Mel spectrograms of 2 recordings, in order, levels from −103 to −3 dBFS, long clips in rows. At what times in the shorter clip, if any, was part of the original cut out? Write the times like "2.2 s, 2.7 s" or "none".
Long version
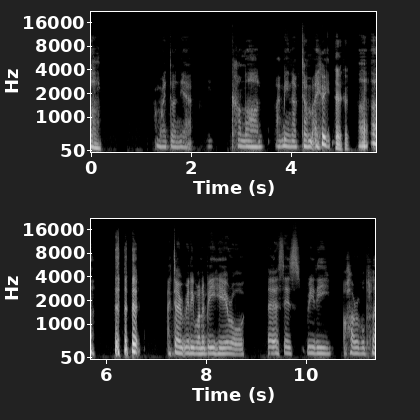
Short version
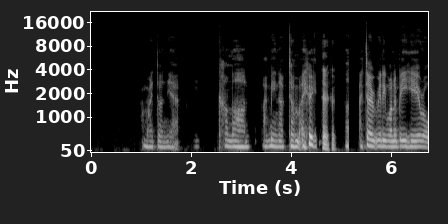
5.0 s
